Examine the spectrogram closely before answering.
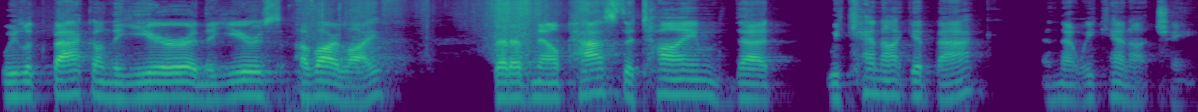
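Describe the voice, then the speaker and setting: A male minister delivering a sermon in deliberate, measured phrases with pauses. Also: medium pitch, fairly even intonation.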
